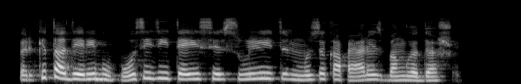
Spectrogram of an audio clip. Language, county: Lithuanian, Marijampolė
